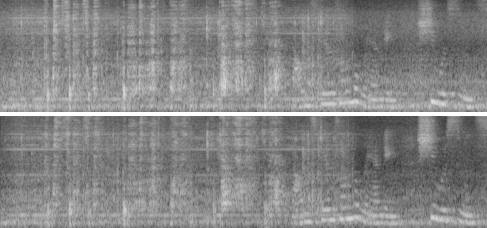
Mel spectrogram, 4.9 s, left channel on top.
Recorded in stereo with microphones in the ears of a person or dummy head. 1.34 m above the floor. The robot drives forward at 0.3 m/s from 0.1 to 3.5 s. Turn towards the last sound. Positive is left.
turn(degrees=25)  # may be behind; listen again after turning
